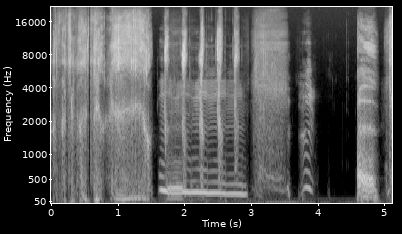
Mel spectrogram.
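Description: Someone choking coughs and clears their throat in a few harsh, sputtering bursts, with a long strained groaning vocal sound between them.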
